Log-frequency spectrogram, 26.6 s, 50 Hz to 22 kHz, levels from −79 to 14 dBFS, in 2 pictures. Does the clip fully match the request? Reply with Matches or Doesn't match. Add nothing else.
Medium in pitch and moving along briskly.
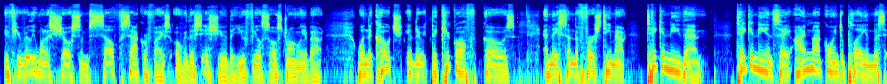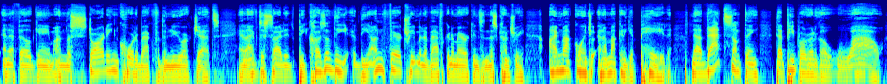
Doesn't match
